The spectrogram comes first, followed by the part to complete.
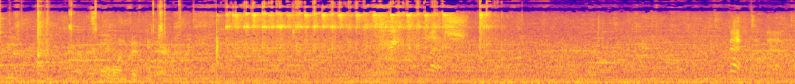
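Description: Casino chips clicking and clinking as they are handled on the table, a few sharp clicks in the first three seconds, over a steady casino din of background music and chatter. A high electronic chiming runs from about three seconds in until past six seconds.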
